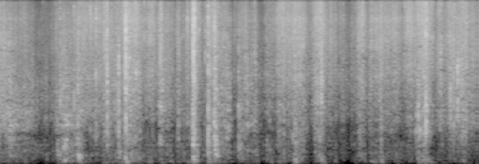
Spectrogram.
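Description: Bubble wrap and gift-wrapping paper crinkling and rustling as they are handled and pulled aside, in irregular crackles with a few louder ones about two and three seconds in.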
